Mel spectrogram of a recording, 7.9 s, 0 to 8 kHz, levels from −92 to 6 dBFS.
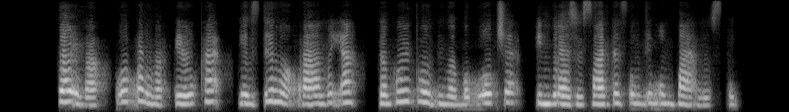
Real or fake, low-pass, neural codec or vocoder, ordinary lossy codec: fake; none; codec, 16 kHz, 0.5 kbps, FreqCodec, smaller model; none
